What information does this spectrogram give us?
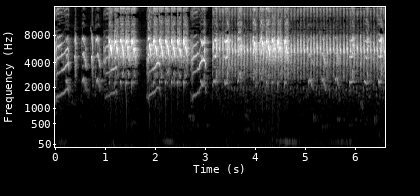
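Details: Little spiderhunter sound used as a trapping lure: quick upward-flicking whistles and short dense trills, then a long unbroken high chattering trill.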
